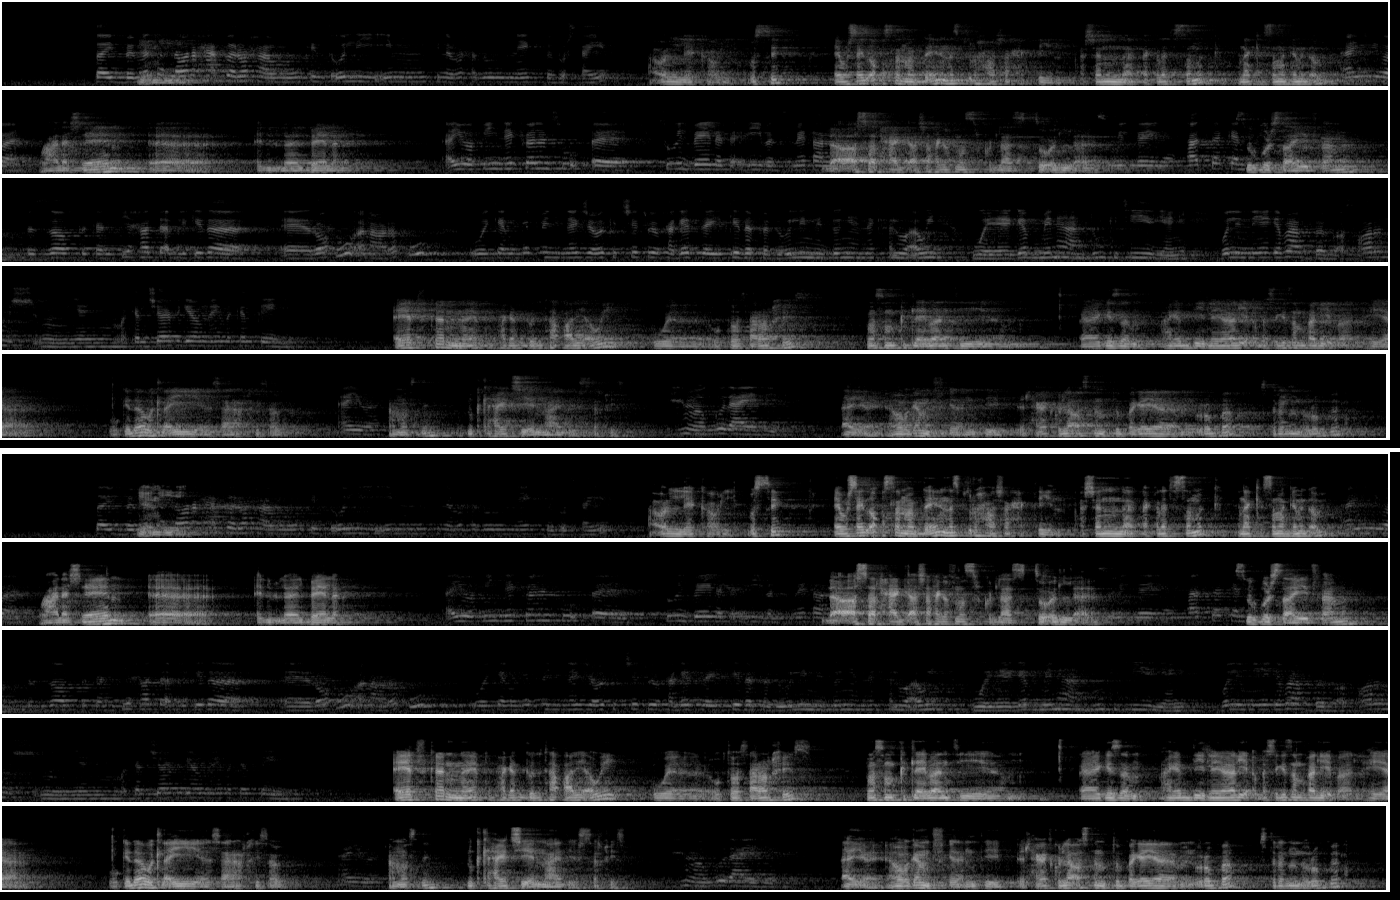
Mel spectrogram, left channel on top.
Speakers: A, on the left; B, on the right.
A: طيب مثلا
B: يعني
A: لو انا حابه اروح ممكن تقولي ايه ممكن اروح ازوره هناك في بورسعيد
B: هقول لك هقول لك بصي هي بورسعيد أصلا مبدئيا الناس بتروحها عشان حاجتين عشان أكلات السمك هناك السمك جامد قوي
A: ايوه
B: وعلشان آه ال- البالة
A: ايوه في هناك فعلا سوق آه سوق البالة تقريبا سمعت عن
B: ده أشهر حاجة أشهر حاجة في مصر كلها سوق ال-
A: اه سوق البالة حتى كان
B: سوق
A: في
B: بورسعيد
A: حد
B: فاهمة
A: بالظبط كان في حد قبل كده آه، راحوا انا اعرفه وكان جاب من هناك جواكت شتوي وحاجات زي كده فبيقول لي ان الدنيا هناك حلوة قوي وجاب منها هدوم كتير يعني بيقول لي ان هي جابها ب- باسعار مش م- يعني ما كانش يعرف يجيبها من اي مكان تاني
B: هي الفكرة إن هي بتبقى حاجات جودتها عالية قوي و- وبتبقى سعرها رخيص مثلا ممكن تلاقي بقى أنتي آم، آه، جزم الحاجات دي اللي هي غالية بس جزم غالية بقى اللي هي وكده وتلاقيه سعرها رخيص قوي
A: ايوه
B: فاهم قصدي؟ ممكن تلاقي حاجات شي إن عادي بس رخيصة
A: <laughs> موجود عادي يعني
B: أيوه أيوه هو جامد في كده إن أنتي الحاجات كلها أصلا بتبقى جاية من أوروبا استيراد
A: ايوه
B: من أوروبا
